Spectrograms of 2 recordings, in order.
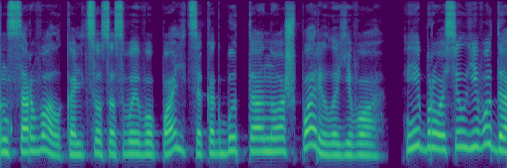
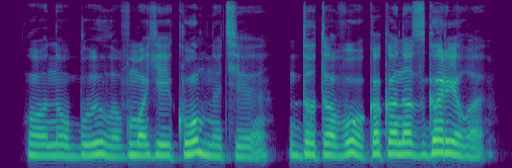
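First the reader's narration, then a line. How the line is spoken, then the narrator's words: Growled. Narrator (Russian): прорычал Дариус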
